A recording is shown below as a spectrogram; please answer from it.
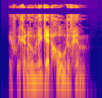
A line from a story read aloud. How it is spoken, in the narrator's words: Lawrence said quietly to Tharke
